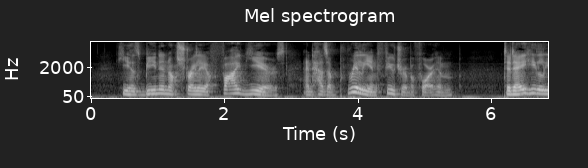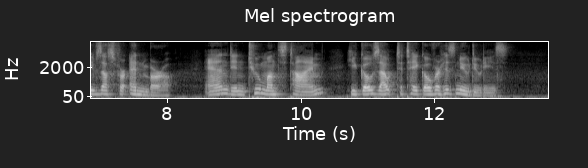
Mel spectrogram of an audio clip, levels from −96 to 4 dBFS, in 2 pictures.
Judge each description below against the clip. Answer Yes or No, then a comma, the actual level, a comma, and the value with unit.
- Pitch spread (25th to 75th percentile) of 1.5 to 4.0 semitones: No, average, 4.7 semitones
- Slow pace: No, average, 155 wpm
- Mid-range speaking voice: Yes, medium, 145 Hz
